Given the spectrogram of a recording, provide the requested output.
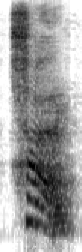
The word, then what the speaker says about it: Har: to use the mantra hug so when you say this it might sound like a HUD like HUD but it's spelled hard so H a R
